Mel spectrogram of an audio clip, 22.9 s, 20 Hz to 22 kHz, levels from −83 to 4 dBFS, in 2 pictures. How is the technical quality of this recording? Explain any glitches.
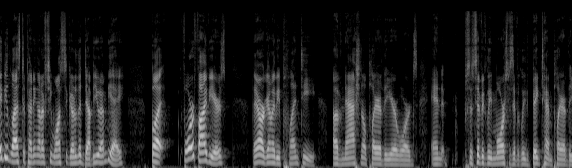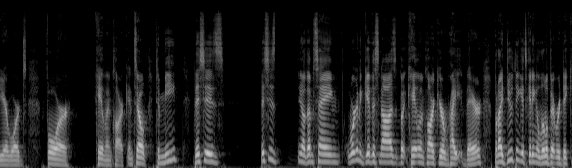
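Nothing stood out as a technical problem when listening through this speech recording.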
